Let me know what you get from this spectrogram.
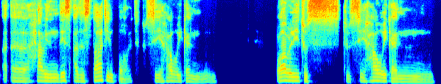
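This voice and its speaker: A man offers an unscripted comment at a conference session. His voice is relaxed and medium in pitch, and he speaks slowly, often repeating himself as he looks for the phrasing. The sound is dry. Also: no echo. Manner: hesitant, repeats and rephrases. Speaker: meeting participant giving a comment.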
